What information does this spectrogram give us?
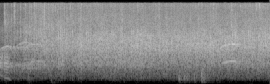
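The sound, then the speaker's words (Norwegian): Steady audience applause fills the whole stretch, a dense wash of many hands clapping at an even, fairly loud level, with a few faint voices or cheers mixed in. “Ja, det var applaus!”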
